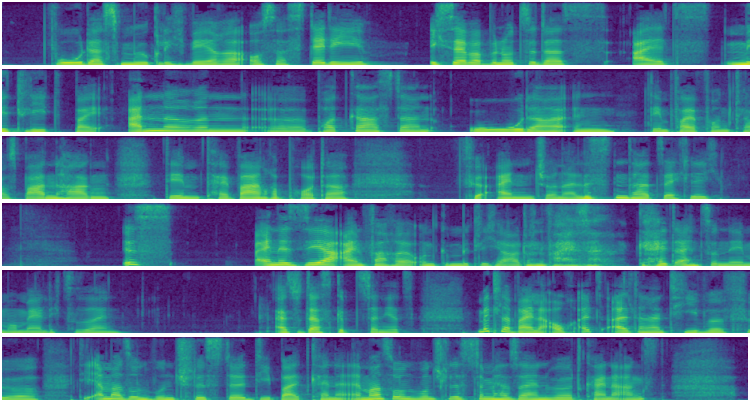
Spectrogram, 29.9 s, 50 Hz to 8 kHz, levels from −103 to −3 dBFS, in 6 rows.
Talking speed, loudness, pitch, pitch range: 130 wpm, -23 LUFS, 195 Hz, 170-215 Hz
